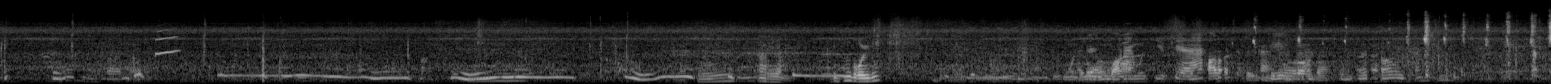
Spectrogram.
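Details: Baby monkey named Lucie, hungry and crying for milk that its mother will not give; wavering, whimpering calls that rise and fall, in short bursts then a rapid broken series, with a thin steady hiss behind.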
